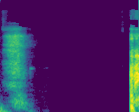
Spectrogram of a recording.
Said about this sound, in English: God damn it! I'm trying not to cough so much.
